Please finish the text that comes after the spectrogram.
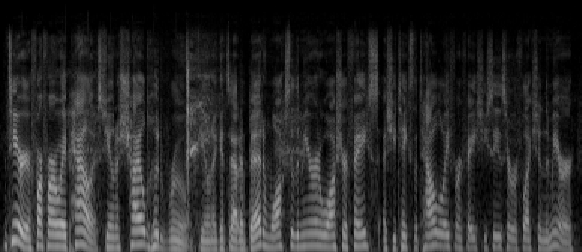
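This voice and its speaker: A man narrating stage directions at a live table read in a brisk, plain delivery. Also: fairly high pitch, a bit bright, a little hiss or hum.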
